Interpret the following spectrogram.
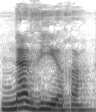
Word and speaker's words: navire: Quand je lis, عندما أقرأ, je dis navire. هنا ال E في اللغة الفرنسية يكون صامت لا يقرأ.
